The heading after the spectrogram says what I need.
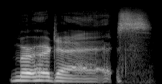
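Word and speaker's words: Murdaugh: I just last night got into the murder murders well how do you say the name Murdoch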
